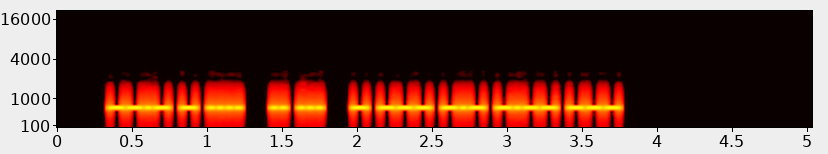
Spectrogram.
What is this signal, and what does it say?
Morse code, heard as a keyed tone, about 40 wpm, 700 Hz. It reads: QTH IS TOKYO
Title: Common QSO Phrases 40wpm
